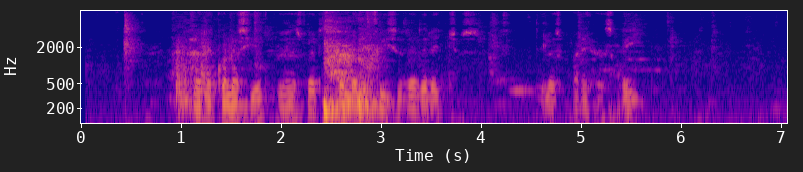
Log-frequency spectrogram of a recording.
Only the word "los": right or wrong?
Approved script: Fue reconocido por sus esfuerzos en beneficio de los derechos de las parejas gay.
wrong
